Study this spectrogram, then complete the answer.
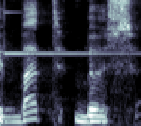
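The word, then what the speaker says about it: baht bus: la prononciation ou bien des battes boss battent comme le bat et buzz comme le bus c'est le moyen le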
